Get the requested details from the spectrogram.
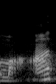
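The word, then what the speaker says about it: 马: Lo que por sí el carácter se pronuncia en tono ma tercero, pero en conjunto, formando la palabra mamá, se pronuncia en primer tono ma.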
